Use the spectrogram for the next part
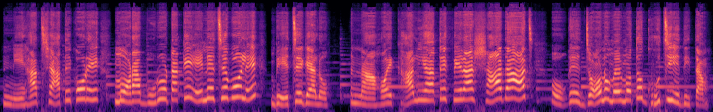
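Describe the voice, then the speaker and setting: A woman playing a bitter, sharp-tongued cartoon wife, scolding and complaining sarcastically. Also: high-pitched, animated, normal speed. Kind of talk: Bengali moral-story cartoon acting. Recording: music under the voice.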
